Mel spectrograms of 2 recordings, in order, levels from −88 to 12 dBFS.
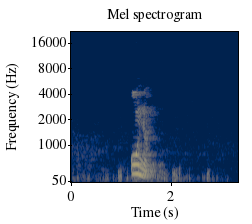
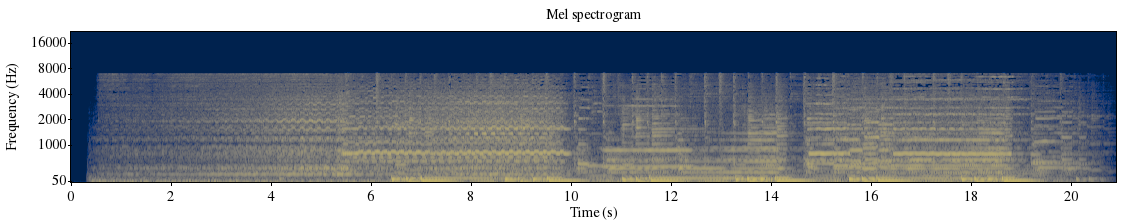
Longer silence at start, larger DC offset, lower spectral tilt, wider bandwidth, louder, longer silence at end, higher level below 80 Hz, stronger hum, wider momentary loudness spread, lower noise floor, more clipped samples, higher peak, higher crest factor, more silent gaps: first, 0.95 s vs 0.35 s; second, under 0.1% vs 0.5%; first, -9 dB/octave vs -5 dB/octave; second, 5 kHz vs 7.4 kHz; second, -26 LUFS vs -17 LUFS; first, 0.6 s vs 0.25 s; second, -68 dBFS vs -22 dBFS; neither; first, 26 LU vs 17 LU; first, -70 dBFS vs -39 dBFS; neither; second, -12 dBFS vs 0 dBFS; first, 22 dB vs 16 dB; neither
